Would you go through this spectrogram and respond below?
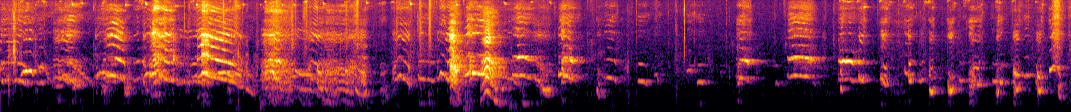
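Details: Seventeen-day-old puppies crying for their mother: a litter of pups squealing and whining together, short wavering squeaks overlapping, louder bursts then softer fading whimpers.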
